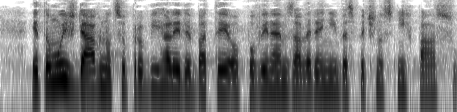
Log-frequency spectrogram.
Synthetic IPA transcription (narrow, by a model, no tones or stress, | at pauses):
jɛt̪o̞mujɪʒdaːvno̞t͡so̞pɾo̞biːɦalɪdɛbat̪ɪo̞po̞vɪnɛːmzavɛdɛɲiːbɛspɛt͡ʃno̞st̪ɲiːxpaːsuː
